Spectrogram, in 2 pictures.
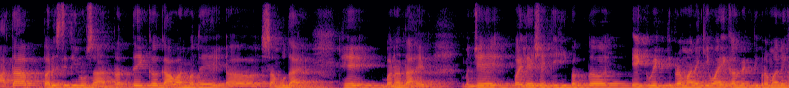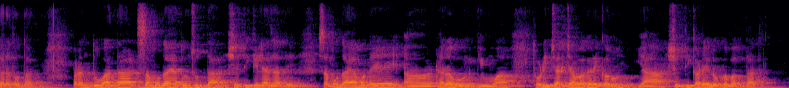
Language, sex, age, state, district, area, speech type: Marathi, male, 30-45, Maharashtra, Wardha, urban, spontaneous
